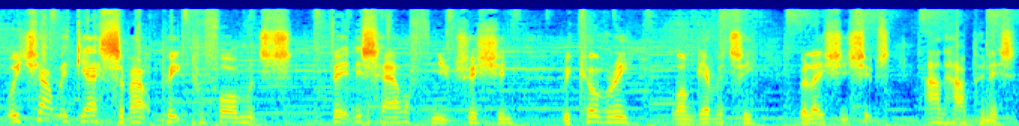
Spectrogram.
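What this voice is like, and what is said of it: Yorkshire English accent. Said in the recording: “you'll always hear a Yorkshire accent”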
